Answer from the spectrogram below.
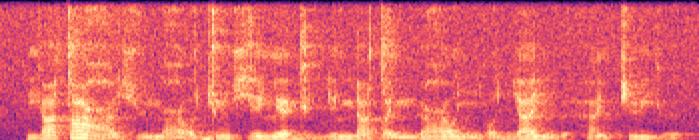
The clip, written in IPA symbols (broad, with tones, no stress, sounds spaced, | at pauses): j ɘ˧˥ tˤ ə˥ ʕ ə˩˧ ç y˩˧ m ʕ ɔ˩˧ ɟ y˥ m ç e˧˥ lʲ a˧˥ ɡʲ ə˩ lʲ ʎ ə˧˥ lʲ nʲ a˧ dˤ ɘ˧ lʲ m ʏ˧˥ ʕ ɔ˥ ɲ ɔ˩˧ ʎ a˧˥ ɲ ʏ˩ h a˩ lʲ c y˥ j ʏ˩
